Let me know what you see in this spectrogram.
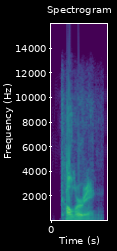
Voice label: "colouring", American

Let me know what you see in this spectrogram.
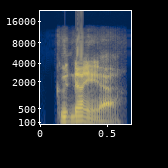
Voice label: "gunyah", American

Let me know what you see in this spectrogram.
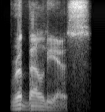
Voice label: "rebellious", British

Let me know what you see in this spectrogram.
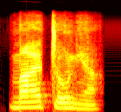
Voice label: "myotonia", Indian

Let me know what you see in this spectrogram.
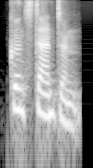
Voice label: "constantan", Indian

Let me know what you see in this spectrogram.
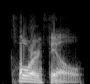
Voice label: "chlorophyll", American

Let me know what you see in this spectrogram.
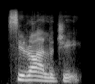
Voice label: "serology", Indian

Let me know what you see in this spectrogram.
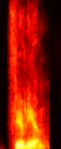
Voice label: "thulium", Indian

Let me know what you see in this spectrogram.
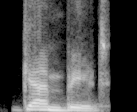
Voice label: "gambade", Indian

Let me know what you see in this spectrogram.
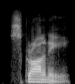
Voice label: "scrawny", American

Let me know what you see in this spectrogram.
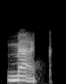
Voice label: "mack", Indian

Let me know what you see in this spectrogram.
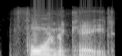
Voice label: "fornicate", American

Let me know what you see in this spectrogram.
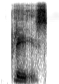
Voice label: "please", Indian; Dictionary

